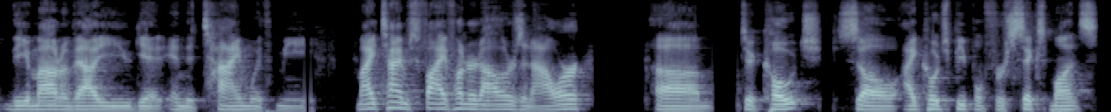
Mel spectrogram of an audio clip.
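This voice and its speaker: A man's voice: lowish voice, a bit bright. A man in a casual podcast interview, a real estate investor and coach giving earnest advice in long run-on stretches.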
